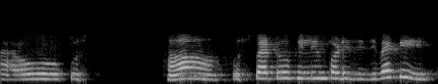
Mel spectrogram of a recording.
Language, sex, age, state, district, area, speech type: Odia, female, 60+, Odisha, Jharsuguda, rural, conversation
